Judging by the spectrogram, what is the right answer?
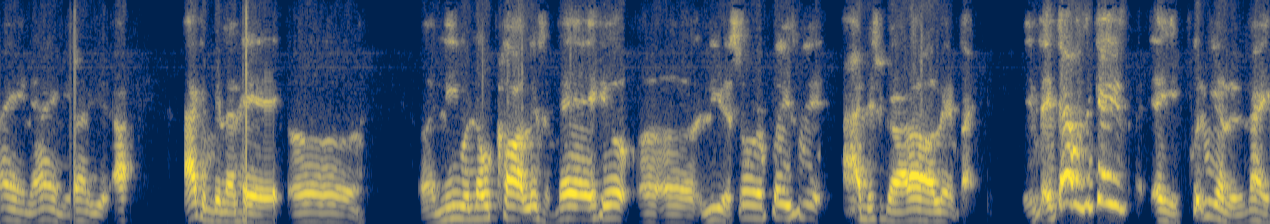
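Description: A man speaks at a moderate pace in a Southern US accent. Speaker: podcaster and artist. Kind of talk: casual debate chat. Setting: live video call show. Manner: soft-spoken.

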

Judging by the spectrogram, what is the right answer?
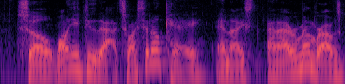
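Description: At a very fast pace, a man with a Boston accent speaks at a medium pitch with lively intonation. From Boston, US. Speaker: recovery advocate and author. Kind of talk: interview testimony.

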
